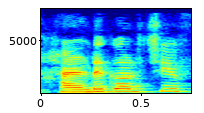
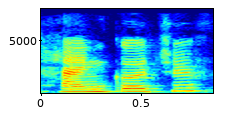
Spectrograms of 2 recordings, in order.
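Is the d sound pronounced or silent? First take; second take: pronounced; silent. First: The d sound is pronounced in the middle. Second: The d sound is silent in the middle. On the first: The speaker calls it wrong. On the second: The speaker calls it right.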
